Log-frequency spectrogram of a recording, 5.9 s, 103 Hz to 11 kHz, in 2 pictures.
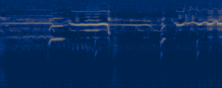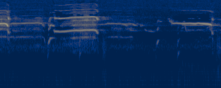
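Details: Two young bald eagles at their nest on May 28, 2020, scrambling to take a fish the adult male has just delivered. Shrill, whistled screams with sharp upward-sliding notes, broken into uneven bursts.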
